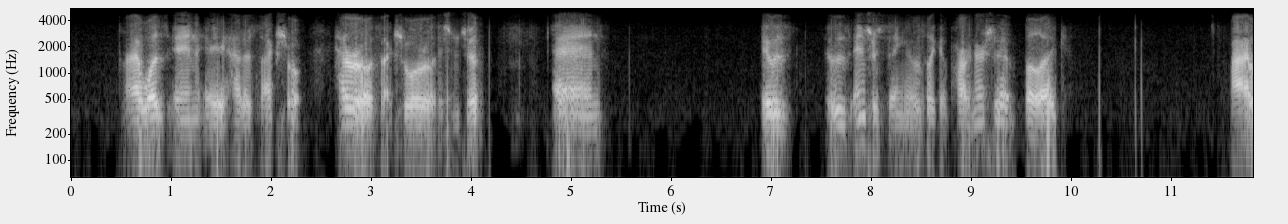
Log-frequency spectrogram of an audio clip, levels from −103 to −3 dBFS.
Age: 20-39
